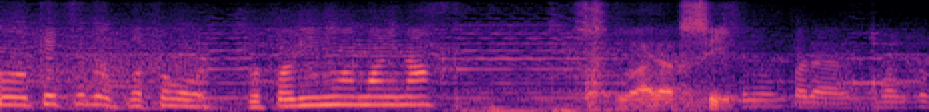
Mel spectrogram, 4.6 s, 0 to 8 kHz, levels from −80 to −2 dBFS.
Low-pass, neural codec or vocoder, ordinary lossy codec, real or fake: none; codec, 16 kHz, 0.9 kbps, LongCat-Audio-Codec; none; fake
